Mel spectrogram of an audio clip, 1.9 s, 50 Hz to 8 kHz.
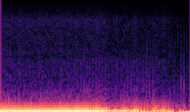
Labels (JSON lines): {"label": "anthrophony, boat engine", "recorder": "SoundTrap 300"}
